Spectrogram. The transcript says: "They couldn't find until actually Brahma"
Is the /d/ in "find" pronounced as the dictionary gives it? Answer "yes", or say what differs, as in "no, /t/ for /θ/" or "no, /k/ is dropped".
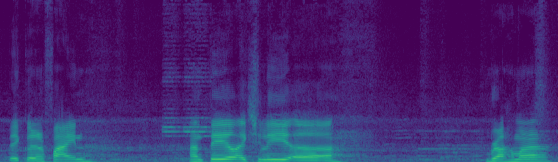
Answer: no, /d/ is dropped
